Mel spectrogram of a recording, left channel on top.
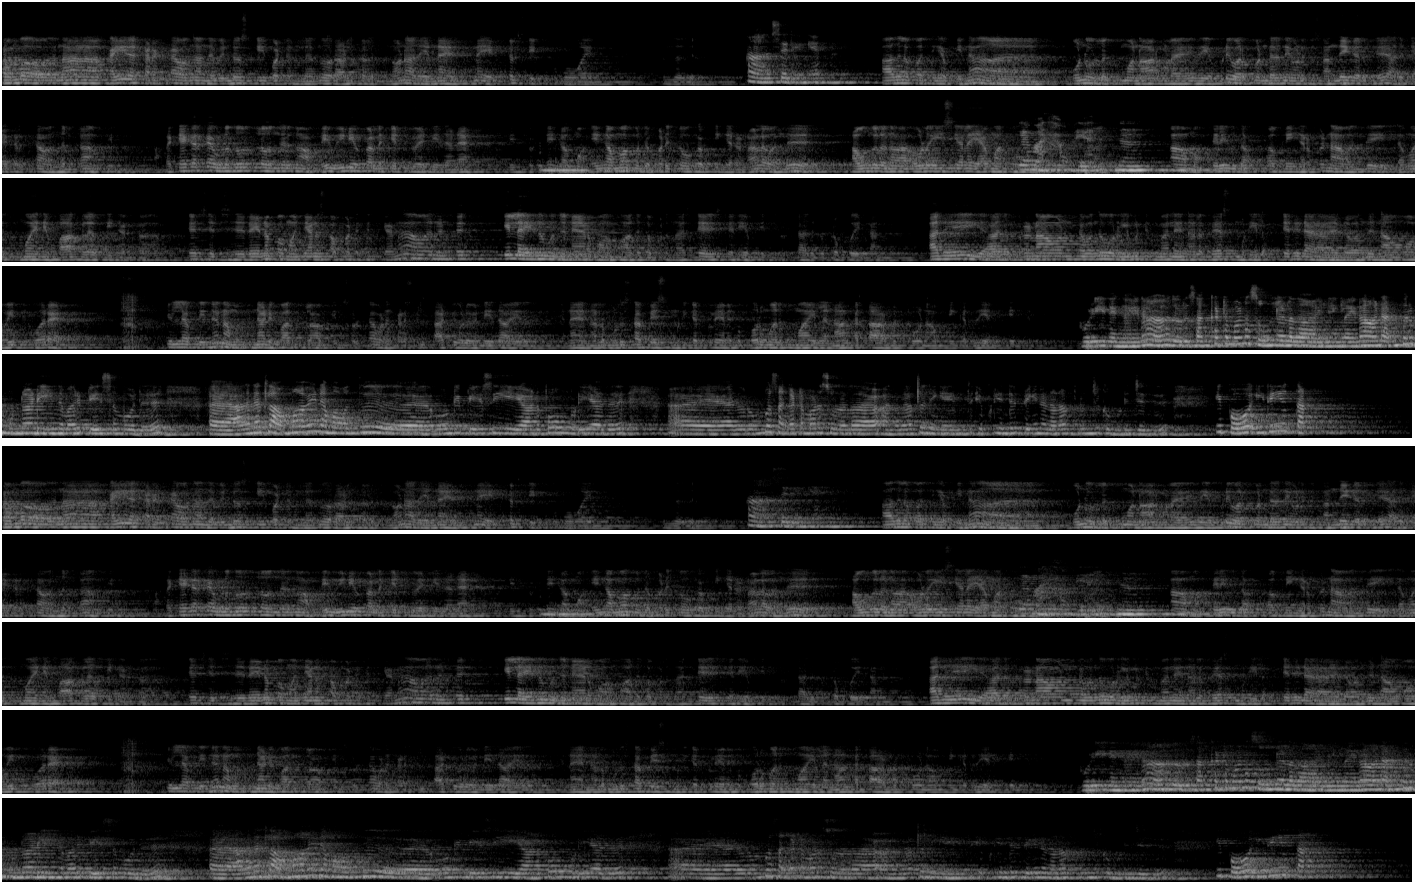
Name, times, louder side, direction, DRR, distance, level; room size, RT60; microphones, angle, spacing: voice 1, 0.0-5.9 6.6-6.9 8.8-10.4 10.7-15.3 15.8-18.8 19.2-22.2 22.6-25.2 25.8-29.9 30.1-32.9 33.3-37.1 37.5-43.0 43.6-43.8 44.0-47.7 48.0-52.3, left 1 dB, 15° left, 3 dB, 0.6 m, -40 dB
voice 2, 7.4-8.2 19.5-20.0 24.3-25.7 53.2-69.5, left 3 dB, 85° left, 5 dB, 0.7 m, -32 dB
14.5 x 5.5 x 4.7 m, 2.2 s
head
